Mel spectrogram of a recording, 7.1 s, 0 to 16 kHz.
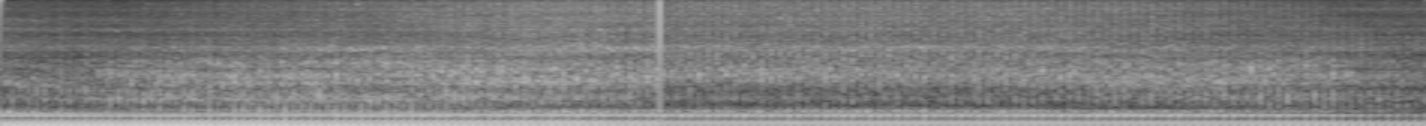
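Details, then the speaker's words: BMW E92 335i with N54 turbo six after complete engine swap, no leaks, warming up: strong, even low rumble with a steady quick pulse and no knocks or misses; normal idle. "everything else is running perfectly we got tons of maintenance done no oil leaks no leaks of any kind"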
